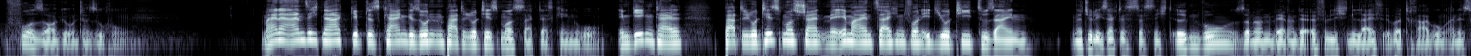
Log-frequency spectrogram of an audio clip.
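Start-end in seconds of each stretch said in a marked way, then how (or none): 2.6-5.2 high, dry, know-it-all kangaroo. A narrator's reading. Kangaroo lecturing a flag-draped fan, high and dry. Känguru voice, held. 6.2-10.3 high, dry, know-it-all kangaroo. A narrator's reading. Kangaroo lecturing a flag-draped fan, high and dry. Känguru voice, held.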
